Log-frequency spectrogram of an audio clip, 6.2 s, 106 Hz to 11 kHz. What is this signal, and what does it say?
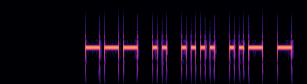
Morse code, heard as a keyed tone, about 13 wpm, 800 Hz. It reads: OIHUT
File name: CW / DET / 1 3 1500C S B 12wpm 2828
